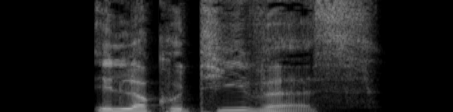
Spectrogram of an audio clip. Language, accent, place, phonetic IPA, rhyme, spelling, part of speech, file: German, Germany, Berlin, [ɪlokuˈtiːvəs], -iːvəs, illokutives, adjective, De-illokutives.ogg
- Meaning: strong/mixed nominative/accusative neuter singular of illokutiv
